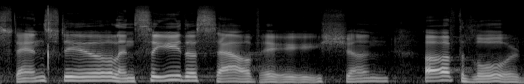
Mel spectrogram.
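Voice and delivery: very slow, low and hushed proclamation; solemn declaration. Retold or imitated. Moses telling the people to stand still, slow solemn hush. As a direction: draw it out with calm faith. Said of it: "Moses cried".

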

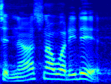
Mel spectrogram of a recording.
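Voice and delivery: ordinary delivery

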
